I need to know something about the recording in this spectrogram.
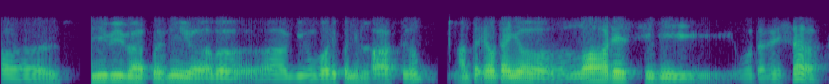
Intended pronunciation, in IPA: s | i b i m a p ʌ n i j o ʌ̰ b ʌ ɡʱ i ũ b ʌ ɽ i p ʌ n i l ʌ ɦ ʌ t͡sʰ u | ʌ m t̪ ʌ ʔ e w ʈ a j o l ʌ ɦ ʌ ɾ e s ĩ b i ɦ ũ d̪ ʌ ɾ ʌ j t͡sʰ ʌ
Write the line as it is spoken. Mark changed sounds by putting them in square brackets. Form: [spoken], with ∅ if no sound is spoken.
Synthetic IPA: s | i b i m a p ʌ n i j o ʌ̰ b ʌ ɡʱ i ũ b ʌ ɽ i p ʌ n i l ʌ ɦ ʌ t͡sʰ u | ʌ [n] t̪ ʌ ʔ e w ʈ a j o l ʌ ɦ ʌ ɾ e s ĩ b i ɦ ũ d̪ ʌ ɾ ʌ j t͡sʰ ʌ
